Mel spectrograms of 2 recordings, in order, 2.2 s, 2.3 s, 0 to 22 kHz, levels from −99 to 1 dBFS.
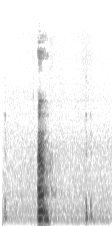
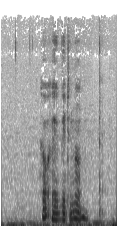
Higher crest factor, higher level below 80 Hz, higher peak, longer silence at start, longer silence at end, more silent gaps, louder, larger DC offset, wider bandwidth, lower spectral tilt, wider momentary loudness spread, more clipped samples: first, 26 dB vs 16 dB; second, -68 dBFS vs -30 dBFS; second, -8 dBFS vs -2 dBFS; first, 0.75 s vs 0.05 s; first, 0.5 s vs 0 s; neither; second, -28 LUFS vs -18 LUFS; neither; second, 12 kHz vs 17 kHz; first, -7 dB/octave vs -5.5 dB/octave; first, 22 LU vs 18 LU; neither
